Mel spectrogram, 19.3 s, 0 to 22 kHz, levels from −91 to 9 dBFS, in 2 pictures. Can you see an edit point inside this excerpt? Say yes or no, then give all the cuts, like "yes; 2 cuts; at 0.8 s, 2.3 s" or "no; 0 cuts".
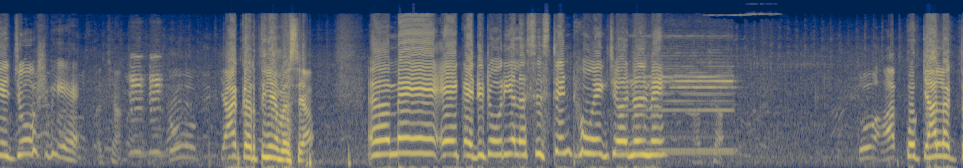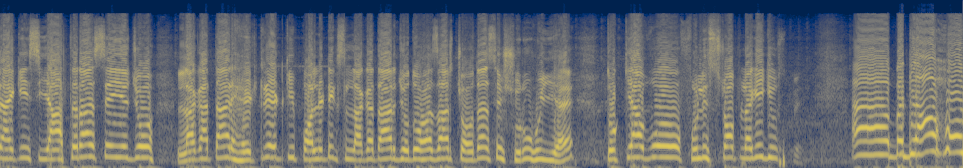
no; 0 cuts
